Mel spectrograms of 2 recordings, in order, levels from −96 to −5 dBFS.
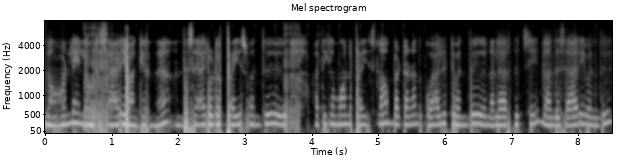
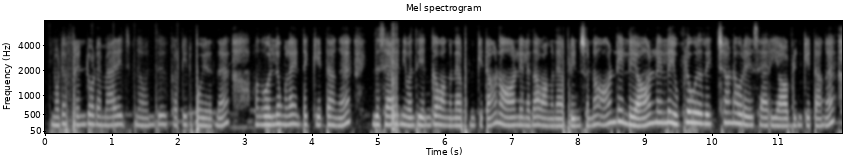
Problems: none marked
